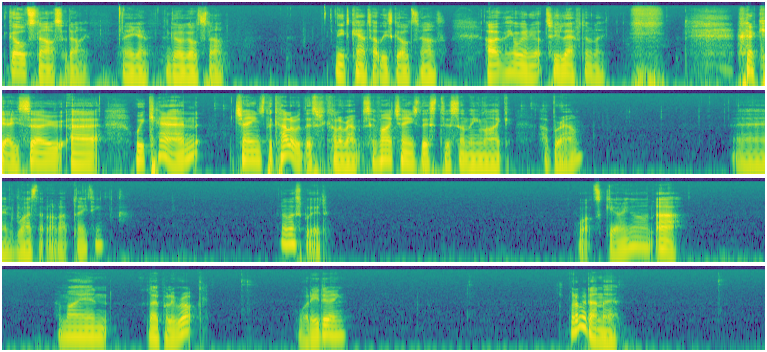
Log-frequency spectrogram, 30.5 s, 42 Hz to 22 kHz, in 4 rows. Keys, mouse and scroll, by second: 9.5-11.5 drag, 25.0 click, 25.8-29.8 middle drag, 29.8-30.5 drag.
